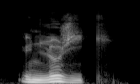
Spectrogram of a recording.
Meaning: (noun) logic; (adjective) logical
- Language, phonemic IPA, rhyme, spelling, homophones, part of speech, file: French, /lɔ.ʒik/, -ik, logique, logiques, noun / adjective, Fr-logique.ogg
